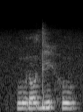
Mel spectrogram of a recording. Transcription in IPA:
u˧ ɾ o˦ d i˦ h u˧

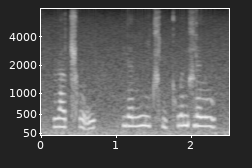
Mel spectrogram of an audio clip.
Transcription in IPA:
ɻ ä˧˥ ʈ͡ʂʰ ʊ̰˨˩˦ ŋ | p j ɛ˧˥ n n̪ i˧˥ t͡ɕʰ ḭ˨˩ kʰ w ə˥˧ n ɕ j ɛ˥˧ l u˥˩

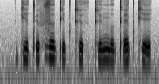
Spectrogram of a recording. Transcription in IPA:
kʲ ə tʼ ʏ f z əː kʼ e t kʰ ʏ θ kʰ ʏ ŋ ɤ kʼ ɛ t kʰ e

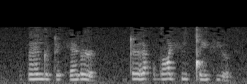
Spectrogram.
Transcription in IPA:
p æ̃ d ʌ ʈ ɪ h ɛ ɽ ə˞ | ʈ ə | dˤ æ fʲ ə̃ ǃ ɪ fʲ ʊ

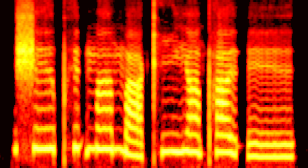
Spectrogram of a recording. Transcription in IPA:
ʃ e˦ ɪ̯ pʰ ɪ˦ ʔ m ã˦ m ä˨ kʰ i˦ j ã˦˨ pʰ a˦˨ ɪ̯ ʔ e˨ ɪ̯

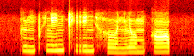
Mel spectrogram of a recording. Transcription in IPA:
k ɯ˧ ŋ pʰ l i˥˩ n kʰ r i˦˥ n h oː˩˦ n l o˦˥ m k ɔː˦˥ p̚

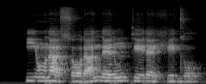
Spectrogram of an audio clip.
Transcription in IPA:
j ɔ̃˧ ɾ a˨ s ɔ˨ ɾ a˨˦ n ɛ˧ ɾ ũ˦ k e˧ ɾ ɛ˨ ʃ e˧ d o˧

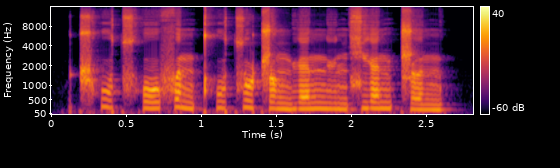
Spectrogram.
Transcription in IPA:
ʈ͡ʂʰ u˥˨ t͡sʰ o˨˦ ʊ̯ f ə˥˨ n t̪ʰ u˨˦ t͡s u˥˨ ʈ͡ʂ ɤ˨˩ ŋ ɥ ɛ˨˦ n̪ y˨˩ n ɕ j ɛ˦ n ʈ͡ʂ ə˨˩ n

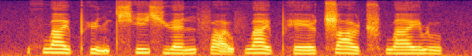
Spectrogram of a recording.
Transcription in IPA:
x w a˥˩ ɪ̯ pʰ y̰˨˩ n t͡ɕʰ i˥ ɕ ɥ ɛ˧˥ n f ɑ̰˨˩ ʊ̯ f w a˥˩ ɪ̯ pʰ e˧˥ ɪ̯ ʈ͡ʂ ɑ˥˩ ʊ̯ ʈ͡ʂʰ w a˥ ɪ̯ ɻ u˨

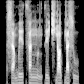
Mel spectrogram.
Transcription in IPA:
s ä˧˥ m w e˥ ɪ̯ t̪ʰ a˥ n n̪ ɤ˨˩ ŋ t̪ e˥˩ ɪ̯ t͡ɕʰ j ɑ˥ ʊ̯ p j ä˥ s u˥˩

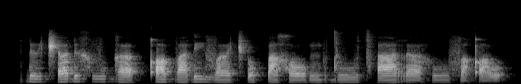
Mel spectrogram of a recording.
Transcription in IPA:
ɗ ɨ t͡ʃʼ ɐ ɗ ɨ x v u ɡ ɐː | qʼ o b a ɗ i v ɐː t͡ʃʼ o k͡p a χ oː ŋ͡m u d uː t͡sʼ a r ɐː h uː f ɐ qʼ oː

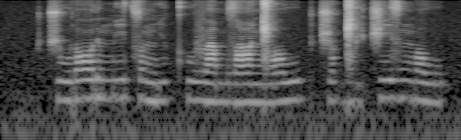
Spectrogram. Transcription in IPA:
t͡ʃ u ɾ ɔ ɾ ɨ m i t͡s ɔ ŋ i kʷʰ ɨ v a m zˤ a ŋ͡ǁ ɔ w | t͡ʃ ɔ ɡ͡ǁ i t͡ʃ i z ŋ ɔ w

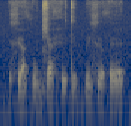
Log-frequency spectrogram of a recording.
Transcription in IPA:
xʲ ɑ˦ θ u˧ d͡ʑ æ˦ h ɪ˨ t ɪ˧ k͡p ɪ˦ xʲ ʌ˦ θ ɛ˧

